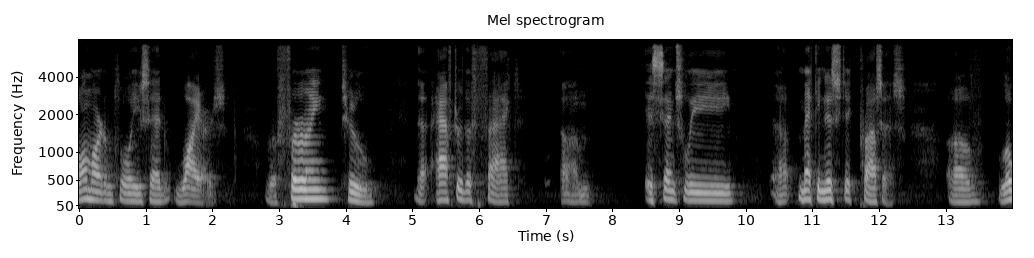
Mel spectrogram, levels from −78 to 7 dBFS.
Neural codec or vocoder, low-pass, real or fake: codec, 44.1 kHz, 7.8 kbps, Pupu-Codec; 7.2 kHz; fake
